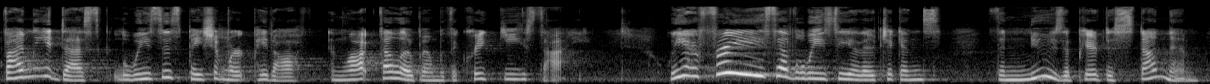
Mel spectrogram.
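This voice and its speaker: A woman reading a children's story as scripted narration, with expressive, deliberate phrasing. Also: a little high. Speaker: storybook reader. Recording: long hall-like reverb.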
